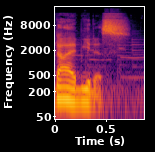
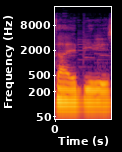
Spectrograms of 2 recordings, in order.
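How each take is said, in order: First: The word is said in an imitated announcer's pronunciation. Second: The word is said with its ordinary pronunciation.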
